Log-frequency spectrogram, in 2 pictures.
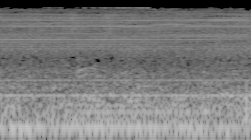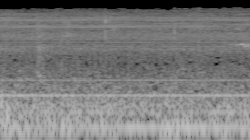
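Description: Steady hum and low rumble of a stationary passenger train waiting at the platform, with faint voices from passengers crowding aboard.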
